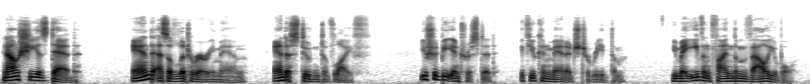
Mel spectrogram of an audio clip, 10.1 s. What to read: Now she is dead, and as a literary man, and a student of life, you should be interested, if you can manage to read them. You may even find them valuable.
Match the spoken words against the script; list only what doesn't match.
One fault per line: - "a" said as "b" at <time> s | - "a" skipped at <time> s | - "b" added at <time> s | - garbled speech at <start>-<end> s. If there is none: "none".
none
